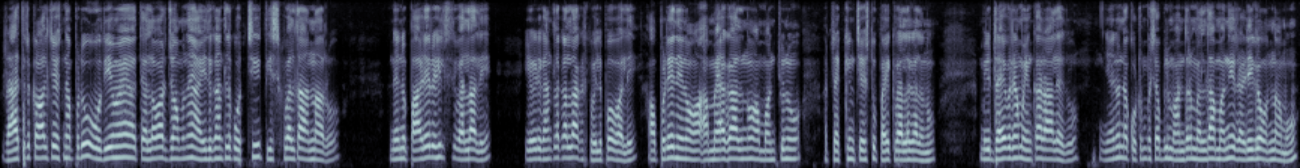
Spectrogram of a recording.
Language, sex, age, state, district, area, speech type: Telugu, male, 18-30, Andhra Pradesh, Vizianagaram, urban, spontaneous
